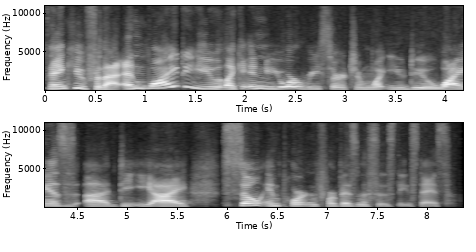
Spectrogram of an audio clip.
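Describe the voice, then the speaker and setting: A woman's voice: mid-range voice, normal speed, fairly bright tone, no echo. A woman hosting and moderating a panel discussion in an upbeat, enthusiastic way.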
